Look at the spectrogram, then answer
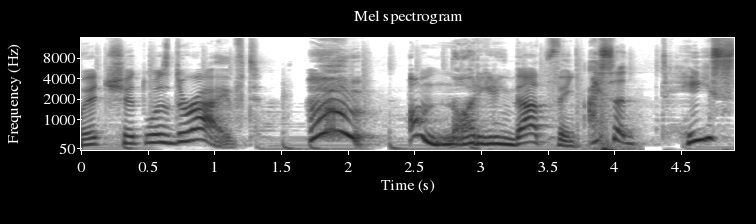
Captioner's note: shocked gasp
